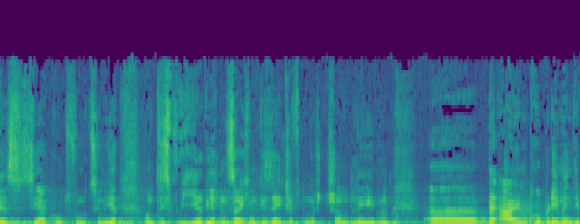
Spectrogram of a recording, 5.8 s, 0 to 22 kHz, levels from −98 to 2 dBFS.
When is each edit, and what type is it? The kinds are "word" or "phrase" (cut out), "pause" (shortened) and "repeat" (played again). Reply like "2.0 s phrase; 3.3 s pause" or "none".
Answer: 1.7 s phrase; 2.0 s word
